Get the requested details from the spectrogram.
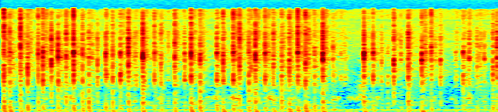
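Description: A hollow brown leather zippered pouch, held horizontally, is tapped rapidly with the fingertips of both hands. Dozens of quick, dry, muffled taps with a short bright click follow one another for five seconds over a faint, steady low hum.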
